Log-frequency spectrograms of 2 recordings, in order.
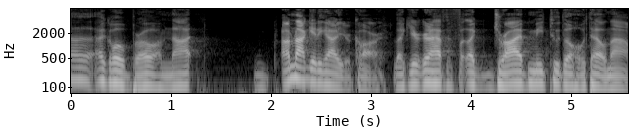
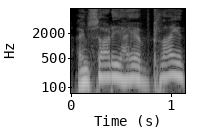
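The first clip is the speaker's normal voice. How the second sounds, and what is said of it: Put-on Russian accent. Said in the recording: “Russian guy. I don't know if this is a Russian accent.”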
